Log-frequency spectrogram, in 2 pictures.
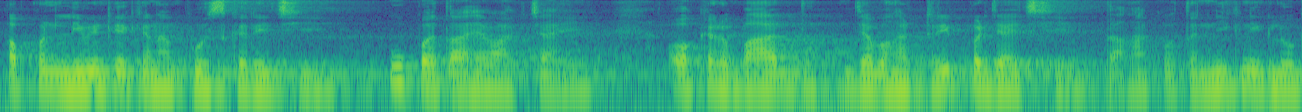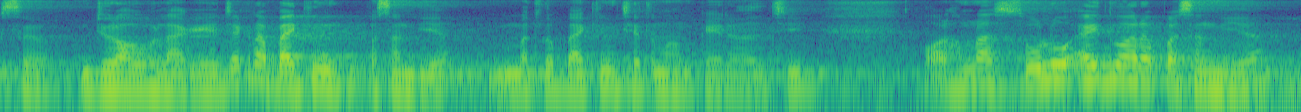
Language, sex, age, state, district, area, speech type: Maithili, male, 30-45, Bihar, Supaul, urban, spontaneous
